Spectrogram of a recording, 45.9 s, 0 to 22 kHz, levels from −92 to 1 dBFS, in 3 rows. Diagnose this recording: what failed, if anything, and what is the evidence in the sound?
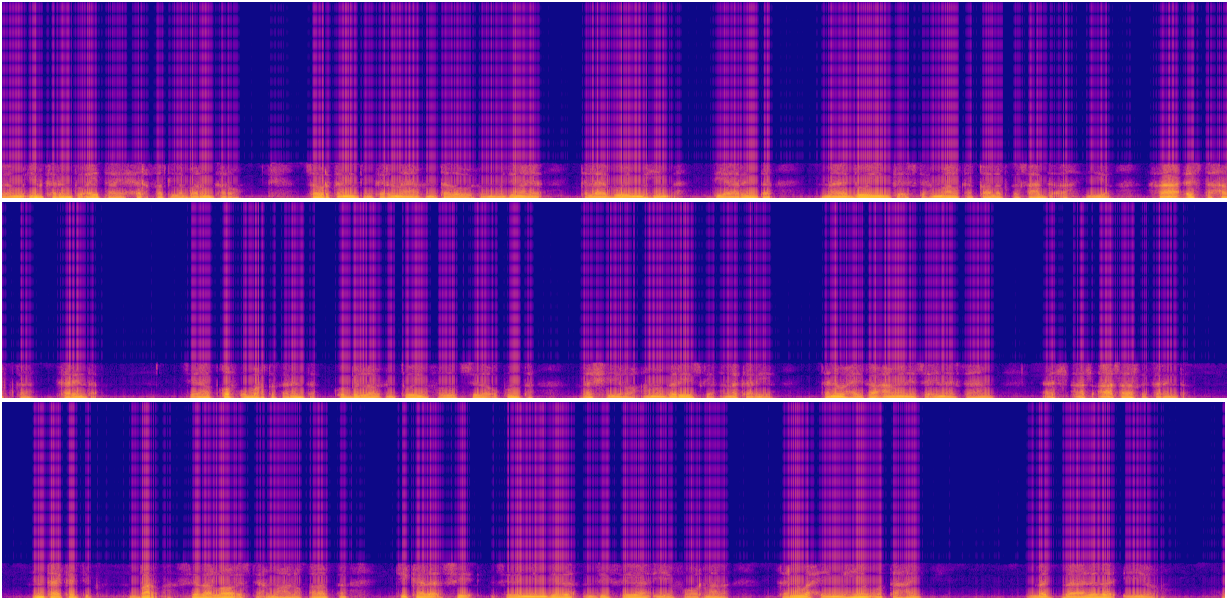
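The speech is dull and smeared throughout, with a fizzy, warbling edge on sibilants. A spectrogram shows a lowered ceiling and patchy holes below it. This is codec-stage AAC compression, likely AAC-LC starved at around 16 kbps.

A steady 86.1 Hz buzz runs the whole length, and the speech plays about 0.938 times its normal speed with its timbre unchanged. This is a block size mismatch (padded) at the driver or buffer stage. A writer fills short blocks into a reader that fits a 512-sample buffer, and zeros pad the remainder. The waveform shows tiny flat gaps at that rate.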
